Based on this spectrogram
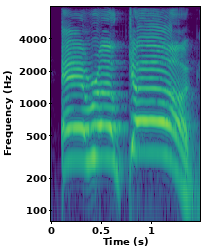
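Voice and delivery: high, loud, slow call across the street; cheerful greeting called out across the street. Retold or imitated. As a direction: shout it out to him from across the road. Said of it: "and I go".

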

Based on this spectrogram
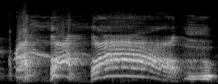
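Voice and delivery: high, long theatrical guffaw; uproarious blowhard laugh. Acted. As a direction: roar with laughter in character. Blowhard roars at the joke.

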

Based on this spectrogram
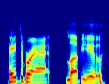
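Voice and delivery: high, bright greeting with a laugh; excited shout-out. Real, not acted. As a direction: call out to a friend, delighted. Shouting out a friend.

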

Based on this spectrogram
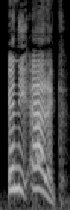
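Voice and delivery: very high, restrained mock scream; high-pitched frantic exclamation; acted scream. A narrator's reading. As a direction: cry out in panic, pitch leaping, no extra volume. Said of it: "she screamed".

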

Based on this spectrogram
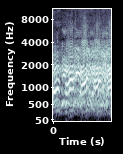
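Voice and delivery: laugh. Real, not acted. Laughing at own story.

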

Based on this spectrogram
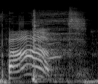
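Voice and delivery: high squeaky mock hype; hyped up. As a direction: squeal it with fake excitement. Hyped repetition game.

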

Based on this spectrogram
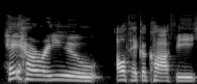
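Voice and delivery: ordinary talk, nothing marked

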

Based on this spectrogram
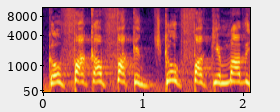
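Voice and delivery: high-pitched, ranting blow-up; fly off the handle; explosive tirade. Retold or imitated. Acting out his explosive reaction.

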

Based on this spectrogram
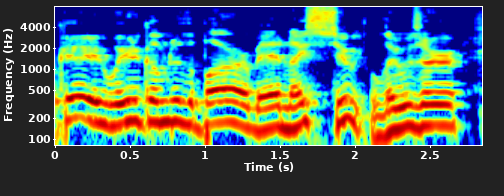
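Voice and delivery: put-on loud, high sneering teenage taunt; mocking taunt. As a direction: jeer at the older guy. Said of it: "it'd be like".

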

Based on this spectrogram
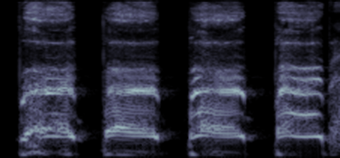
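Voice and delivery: imitating a blaring alarm, pitch jumping; frantic alarm beeps. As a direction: mimic the urgent house alarm. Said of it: "I'm talking".

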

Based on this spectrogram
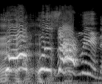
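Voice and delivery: high, loud panicked outburst; hammed-up terror of a cornered kid; mock panic. Child dreading grandpa's next move, in mock panic.

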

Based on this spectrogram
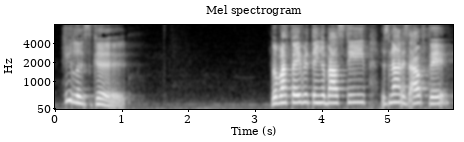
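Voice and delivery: ordinary talk, nothing marked

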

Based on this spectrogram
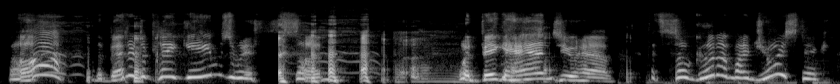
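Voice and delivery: very high, laughing granny voice; hammed-up wolf in grandma disguise. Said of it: "Big Bad Wolf".

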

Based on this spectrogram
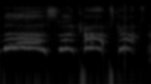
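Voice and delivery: very high, drawn-out mock scream; panicked mock yell. Kids scattering from an adult at the fight, high mock yelling. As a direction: squeal the warning in mock panic. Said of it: "Everybody just starts yelling".

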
